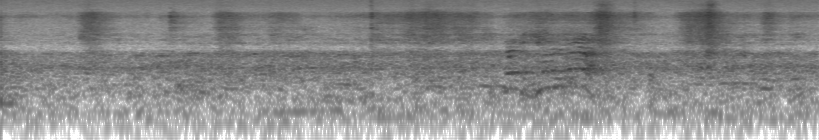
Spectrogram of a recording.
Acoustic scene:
residential area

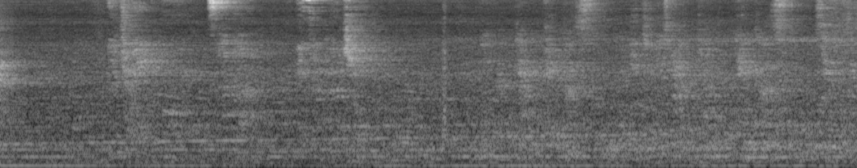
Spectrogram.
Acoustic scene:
subway station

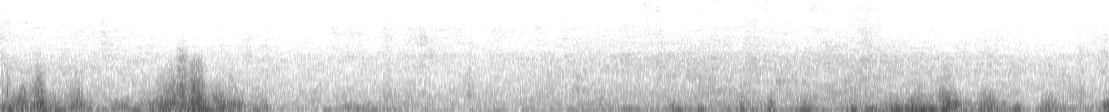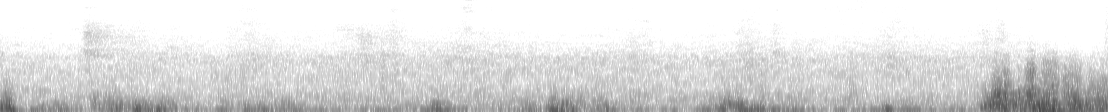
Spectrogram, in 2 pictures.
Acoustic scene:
residential area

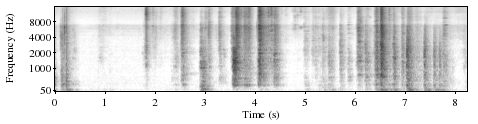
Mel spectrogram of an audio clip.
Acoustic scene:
kitchen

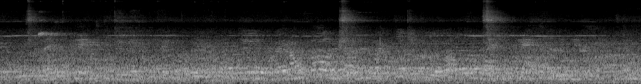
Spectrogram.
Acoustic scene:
subway station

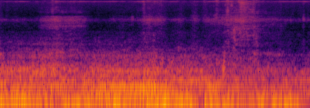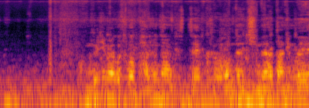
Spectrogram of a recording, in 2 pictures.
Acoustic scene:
car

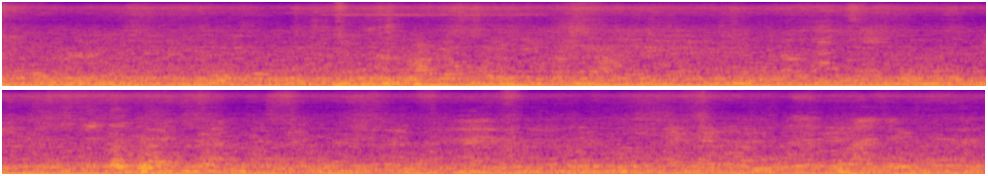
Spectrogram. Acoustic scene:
subway train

